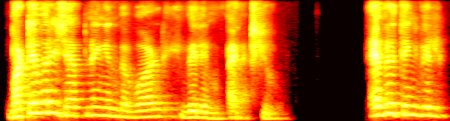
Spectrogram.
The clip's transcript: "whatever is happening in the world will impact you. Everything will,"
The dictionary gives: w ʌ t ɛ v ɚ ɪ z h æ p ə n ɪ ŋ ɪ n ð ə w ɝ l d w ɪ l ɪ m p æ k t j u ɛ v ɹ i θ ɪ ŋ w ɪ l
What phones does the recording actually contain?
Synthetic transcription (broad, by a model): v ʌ t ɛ v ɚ ɪ z h æ p ə n ɪ ŋ ɪ n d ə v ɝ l d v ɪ l ɪ m p æ k t j u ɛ v ɹ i t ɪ ŋ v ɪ l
